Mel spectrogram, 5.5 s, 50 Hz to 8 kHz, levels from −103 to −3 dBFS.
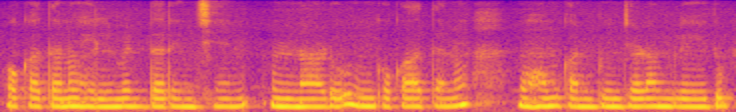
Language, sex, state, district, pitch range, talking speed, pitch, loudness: Telugu, female, Telangana, Mahabubabad, 205-215 Hz, 85 wpm, 210 Hz, -13 LUFS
